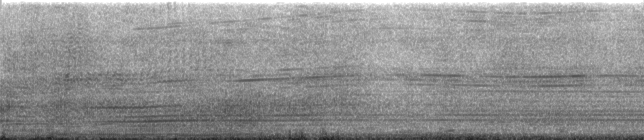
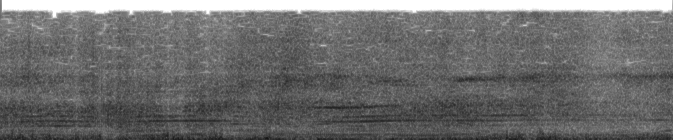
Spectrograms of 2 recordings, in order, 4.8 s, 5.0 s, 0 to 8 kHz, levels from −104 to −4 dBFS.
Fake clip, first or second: second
